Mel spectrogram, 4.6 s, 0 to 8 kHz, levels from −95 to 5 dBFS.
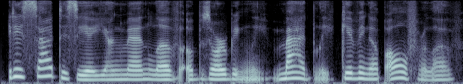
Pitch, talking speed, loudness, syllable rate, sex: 185 Hz, 205 wpm, -18 LUFS, 4.9 syllables/s, female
